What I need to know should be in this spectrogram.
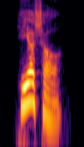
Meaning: army, host
- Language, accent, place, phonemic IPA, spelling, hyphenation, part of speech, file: German, Germany, Berlin, /ˈheːɐ̯ˌʃaːɐ̯/, Heerschar, Heer‧schar, noun, De-Heerschar.ogg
